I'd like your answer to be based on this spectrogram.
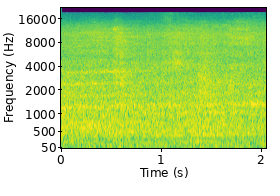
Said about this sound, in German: Für mich ist es kaum vorstellbar, wirklich nichts vom Anfahren der Bahn zu hören.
